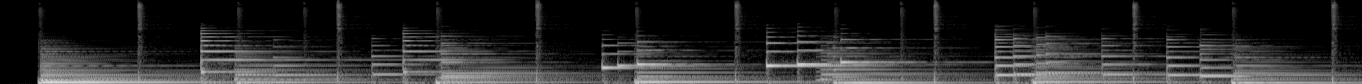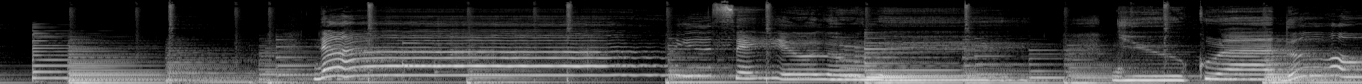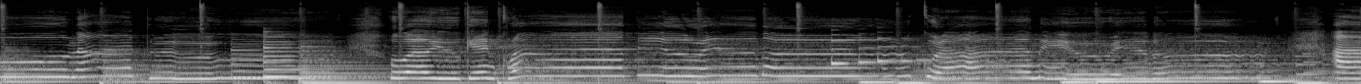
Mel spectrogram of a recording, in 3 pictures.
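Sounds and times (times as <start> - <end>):
jazzy torch song: 0.4 - 40.8.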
